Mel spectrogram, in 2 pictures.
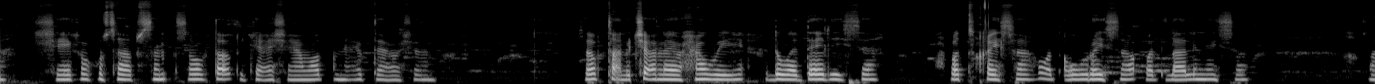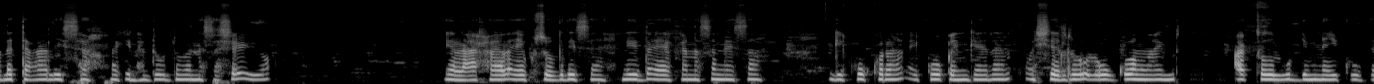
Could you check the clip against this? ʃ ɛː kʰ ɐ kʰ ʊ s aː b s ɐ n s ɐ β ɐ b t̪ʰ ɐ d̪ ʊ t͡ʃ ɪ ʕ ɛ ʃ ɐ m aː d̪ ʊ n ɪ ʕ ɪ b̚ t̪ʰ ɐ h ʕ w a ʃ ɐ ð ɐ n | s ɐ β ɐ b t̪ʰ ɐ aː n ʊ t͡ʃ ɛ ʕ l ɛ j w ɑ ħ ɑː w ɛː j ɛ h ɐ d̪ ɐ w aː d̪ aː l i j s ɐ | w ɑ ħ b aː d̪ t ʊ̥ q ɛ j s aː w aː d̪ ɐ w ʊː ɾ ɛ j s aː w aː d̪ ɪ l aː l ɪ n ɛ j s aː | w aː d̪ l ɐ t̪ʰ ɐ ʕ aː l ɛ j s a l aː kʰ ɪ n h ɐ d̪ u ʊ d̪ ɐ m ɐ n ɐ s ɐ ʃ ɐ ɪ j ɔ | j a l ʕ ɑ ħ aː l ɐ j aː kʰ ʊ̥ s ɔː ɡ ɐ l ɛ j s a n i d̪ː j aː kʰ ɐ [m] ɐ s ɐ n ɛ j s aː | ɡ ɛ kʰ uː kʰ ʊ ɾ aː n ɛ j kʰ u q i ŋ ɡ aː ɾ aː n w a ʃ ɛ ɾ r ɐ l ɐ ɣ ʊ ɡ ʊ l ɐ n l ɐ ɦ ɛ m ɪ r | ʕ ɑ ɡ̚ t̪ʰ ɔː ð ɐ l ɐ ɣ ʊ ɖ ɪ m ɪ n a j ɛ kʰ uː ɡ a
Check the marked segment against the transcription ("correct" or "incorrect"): incorrect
